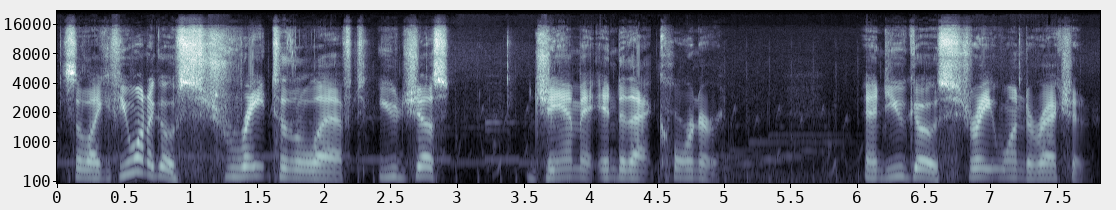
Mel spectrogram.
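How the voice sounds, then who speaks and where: A young adult game streamer with a loud voice, chatting casually and excitably while playing and greeting viewers. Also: mid-range voice, measured pace, soft background music. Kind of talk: casual live gameplay chat.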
